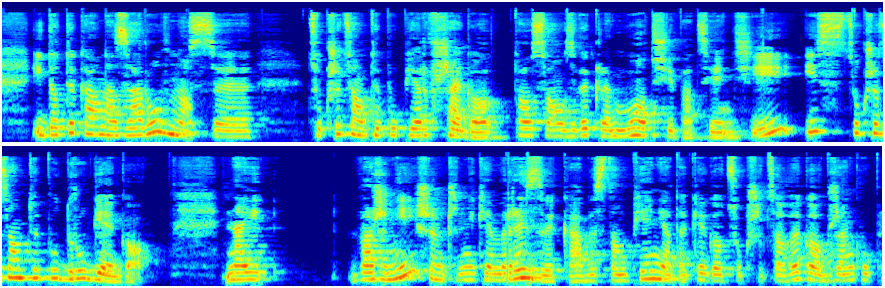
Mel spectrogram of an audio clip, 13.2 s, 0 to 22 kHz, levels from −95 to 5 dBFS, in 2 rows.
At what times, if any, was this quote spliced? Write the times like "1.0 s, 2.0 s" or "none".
1.4 s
